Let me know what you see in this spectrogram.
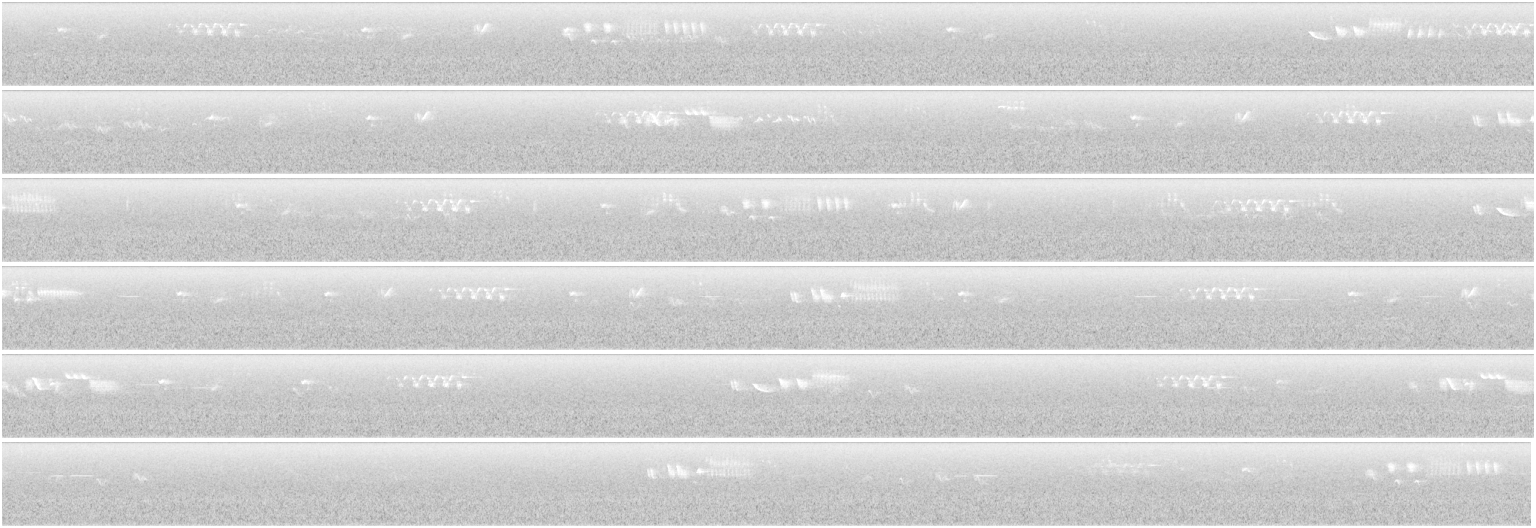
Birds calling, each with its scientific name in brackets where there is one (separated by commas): Western Tanager (Piranga ludoviciana), Fox Sparrow (Passerella iliaca), Yellow-rumped Warbler (Setophaga coronata), Mountain Chickadee (Poecile gambeli), MacGillivray's Warbler (Geothlypis tolmiei), Dusky Flycatcher (Empidonax oberholseri)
